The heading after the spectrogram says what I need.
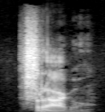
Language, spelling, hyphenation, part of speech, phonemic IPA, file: Occitan, fraga, fra‧ga, noun, /ˈfɾa.ɣɔ/, LL-Q942602-fraga.wav
- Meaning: strawberry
